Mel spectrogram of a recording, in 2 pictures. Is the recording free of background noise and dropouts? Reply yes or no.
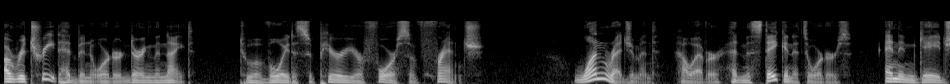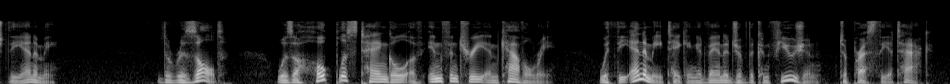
yes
